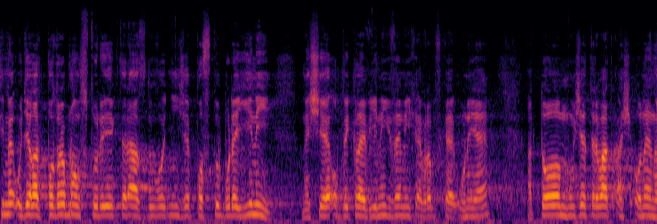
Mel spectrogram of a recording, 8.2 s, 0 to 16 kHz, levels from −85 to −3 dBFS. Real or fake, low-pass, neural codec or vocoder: fake; 14.4 kHz; vocoder, 44.1 kHz, 128 mel bands, Pupu-Vocoder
